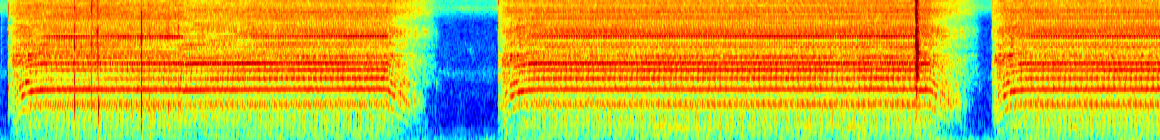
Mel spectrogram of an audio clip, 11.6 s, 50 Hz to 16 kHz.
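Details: Ford Transit MK6 Durashift ASM hydraulic power unit pump, removed and bench-run on a battery, van at 66k with flashing gearbox light and trouble selecting gears; smooth steady motor whine in two runs, clean spin-down, no grinding; pump sounds healthy.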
